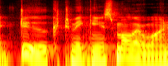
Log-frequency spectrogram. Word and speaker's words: DUK: the name too because he went from duk pronouncing a Duke to making a smaller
